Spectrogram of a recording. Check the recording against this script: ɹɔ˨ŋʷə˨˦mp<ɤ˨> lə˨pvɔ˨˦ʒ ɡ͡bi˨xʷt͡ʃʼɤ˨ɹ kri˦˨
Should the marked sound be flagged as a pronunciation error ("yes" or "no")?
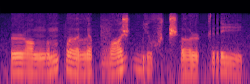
no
